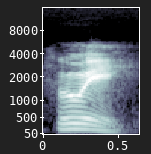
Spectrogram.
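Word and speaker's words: pfui: Fooey. It can be spelled in several ways. I spell it P-F-U-I. Fooey.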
